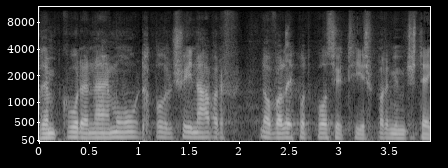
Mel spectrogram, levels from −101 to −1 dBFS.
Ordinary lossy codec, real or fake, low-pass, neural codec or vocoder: AAC, 48 kbps; fake; 10.8 kHz; codec, 16 kHz in and 24 kHz out, 0.6 kbps, FocalCodec, streaming, 2048 codes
